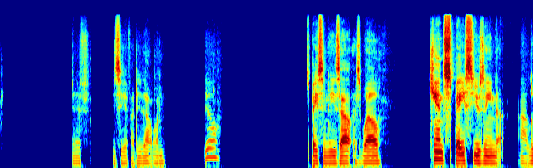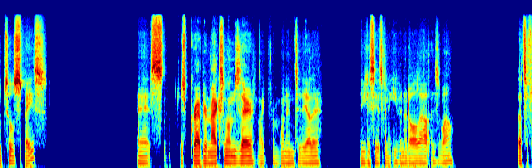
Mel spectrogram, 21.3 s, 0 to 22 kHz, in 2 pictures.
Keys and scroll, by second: 20.4 space.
